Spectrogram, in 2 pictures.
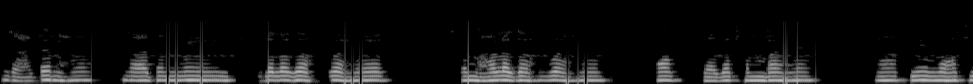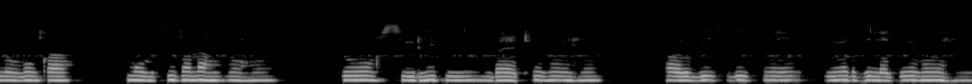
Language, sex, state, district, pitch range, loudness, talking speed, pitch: Hindi, female, Chhattisgarh, Balrampur, 185-195 Hz, -26 LUFS, 110 wpm, 190 Hz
